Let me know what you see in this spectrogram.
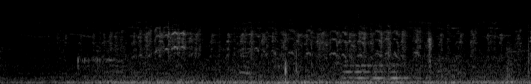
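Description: Faint outdoor ambience with birds chirping in the distance, and a short low tone pulsed three times about three and a half seconds in.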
